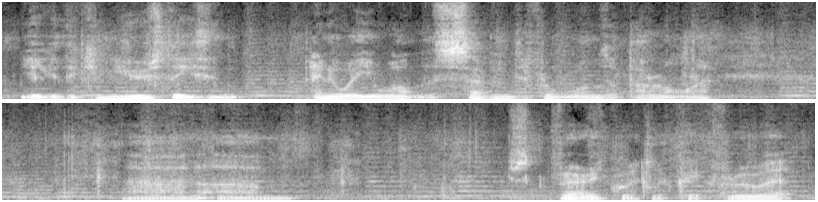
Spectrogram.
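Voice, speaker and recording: A man with a creaky, mid-range voice hosts a tabletop game review channel. He talks casually and without a script, rambling and hesitating as he pages through a book.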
